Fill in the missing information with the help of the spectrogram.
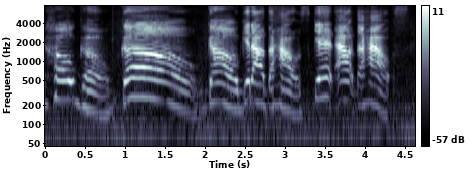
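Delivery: loud, mock yelling get out; mock eviction shout. Mock-evicting the houseguest from the house, loud shout. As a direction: shout her out the door, hammed-up. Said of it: "mock-evicting the houseguest on TV".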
